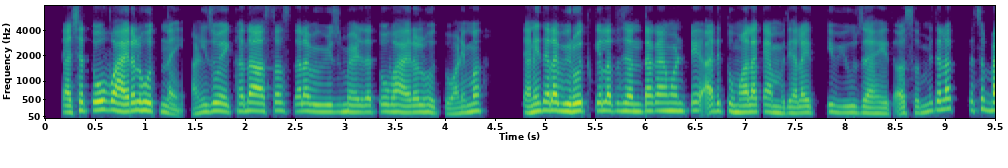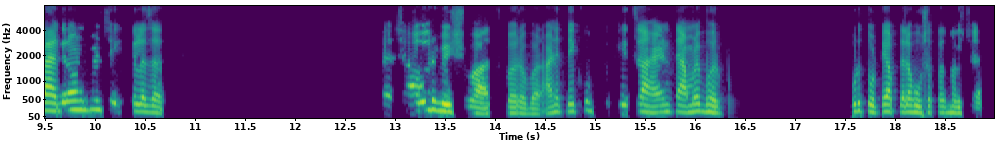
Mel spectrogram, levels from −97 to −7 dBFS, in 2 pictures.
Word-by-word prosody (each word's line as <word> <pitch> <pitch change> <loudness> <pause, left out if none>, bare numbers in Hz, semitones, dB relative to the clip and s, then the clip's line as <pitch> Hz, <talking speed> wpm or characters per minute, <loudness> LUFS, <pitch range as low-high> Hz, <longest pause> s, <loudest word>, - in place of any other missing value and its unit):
त्याच्या 175 +5 0
तो 230 +2 +7
व्हायरल 215 -1 +5
होत 220 -2 +5
नाही 180 -3 -4
आणि 175 +3 -4
जो 210 +1 +2
एखादा 200 +2 +1
असाच 205 0 -2
त्याला 200 +1 0
व्ह्यूज 185 -1 -1
मिळतात, 180 -1 -1
तो 190 0 -3
व्हायरल 175 -1 +1
होतो 160 -6 -4
आणि 140 +4 -4
मग 200 +4 +1 0.4
त्याने 180 +5 +2
त्याला 220 0 +5
विरोध 200 0 +6
केला, 215 0 +2
तर - - -6
जनता 205 0 +2
काय 215 0 +1
म्हणते? 210 0 0
"अरे! 205 - -1
तुम्हाला 180 -1 +2
काय 185 0 -3
माहिती 155 -2 -3
आहे? - - -3
याला 160 +2 -1
इतके 165 +3 -6
व्ह्यूज 165 -1 -4
आहेत" 145 -2 -3
असं. 150 +2 -5
मग 190 - -4
त्याला 240 +3 +1
त्याचं 260 -2 -8
बॅकग्राऊंड 220 +2 +4
पण 245 - -1
चेक 420 -1 -5
केलं 190 -1 0
जातं. 170 -3 -2 2.2
त्याच्यावर 225 -6 0
विश्वास. 155 -6 +2 0.2
बरोबर 140 -4 -3
आणि 155 +8 -4
ते 190 - -2
खूप 225 -3 -8
चुकीचं 370 - -6
आहे 165 -2 +1
आणि 185 +2 -4
त्यामुळे 180 +2 +1
भर 165 - +2 1.3
पूर 195 - 0
तोटे 180 0 0
आपल्याला 180 -2 0
होऊ 170 - +1
शकतात 165 0 -6
भविष्यात. 155 -3 -5
185 Hz, 190 wpm, -26 LUFS, 165-210 Hz, 2.2 s, तो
